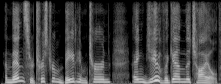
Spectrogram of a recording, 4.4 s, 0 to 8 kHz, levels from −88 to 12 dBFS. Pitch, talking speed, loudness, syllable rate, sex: 230 Hz, 165 wpm, -18 LUFS, 3.7 syllables/s, female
